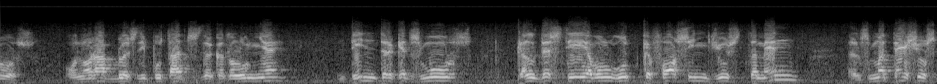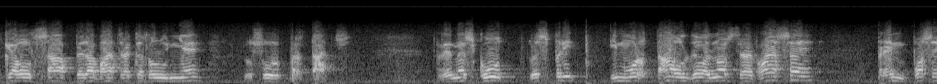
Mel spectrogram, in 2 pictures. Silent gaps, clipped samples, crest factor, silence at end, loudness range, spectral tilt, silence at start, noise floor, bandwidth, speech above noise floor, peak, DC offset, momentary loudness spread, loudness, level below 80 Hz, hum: none; under 0.1%; 14 dB; 0 s; 3 LU; -4.5 dB/octave; 0 s; -40 dBFS; 16 kHz; 23 dB; -4 dBFS; under 0.1%; 14 LU; -17 LUFS; -48 dBFS; none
